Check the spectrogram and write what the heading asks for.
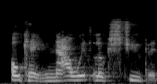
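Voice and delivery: plain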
